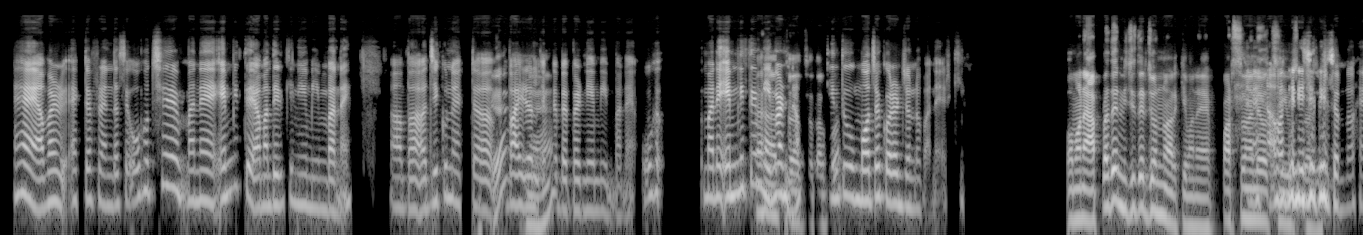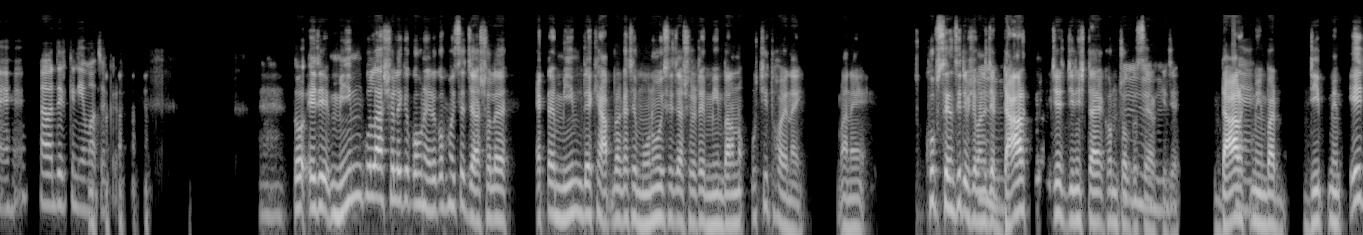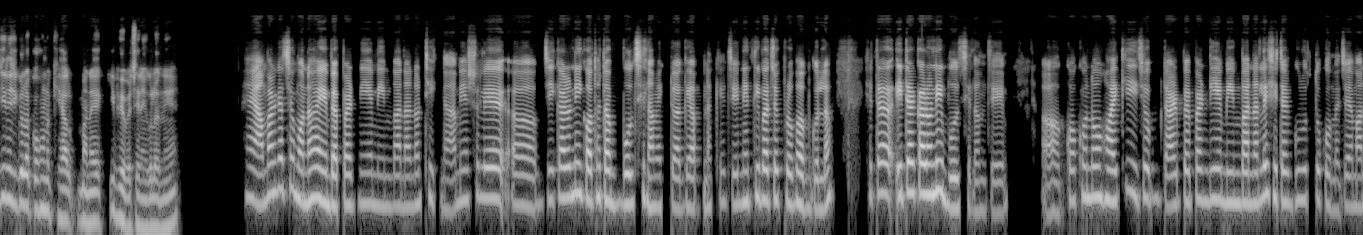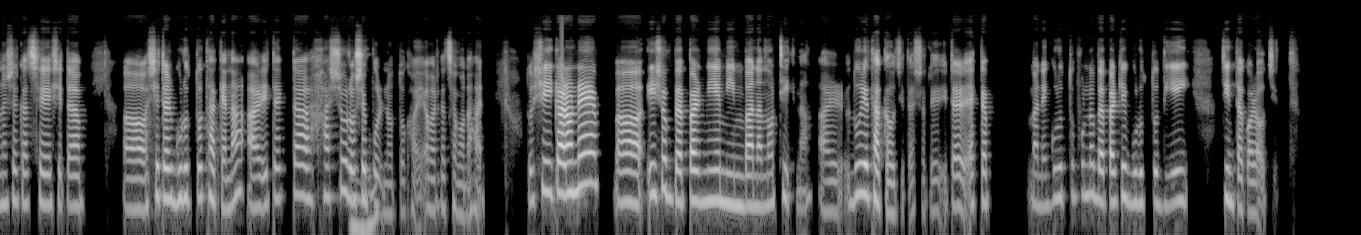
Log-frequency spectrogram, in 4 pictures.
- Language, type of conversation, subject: Bengali, podcast, মিমগুলো কীভাবে রাজনীতি ও মানুষের মানসিকতা বদলে দেয় বলে তুমি মনে করো?
- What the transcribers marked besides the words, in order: in English: "মিমার"; laughing while speaking: "আচ্ছা, আচ্ছা। তারপর?"; laughing while speaking: "হ্যাঁ, আমাদের নিজেদের জন্য। হ্যাঁ, হ্যাঁ। আমাদেরকে নিয়ে মজা করে"; laugh; in English: "সেনসিটিভ"; unintelligible speech; in English: "ডার্ক মিম"; in English: "ডিপ মিম"; "এইসব" said as "ইজব"; "ব্যাপার" said as "ডার"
